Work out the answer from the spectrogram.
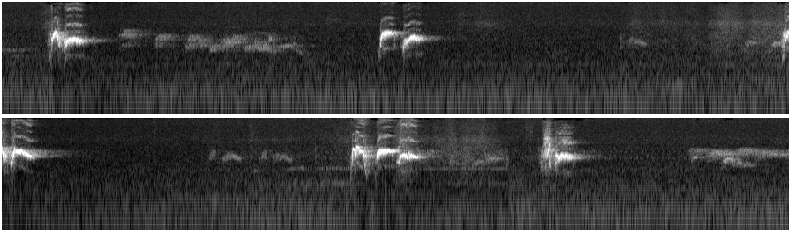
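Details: A caged female red-whiskered bulbul calls to stimulate a male or for pairing. About six sharp, descending chirps and double notes come at irregular intervals, with faint warbling between them.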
